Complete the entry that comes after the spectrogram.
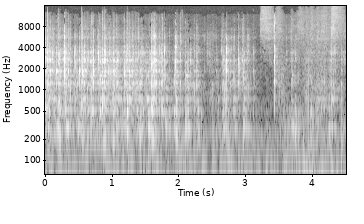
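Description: Long nails tap and scratch rapidly on the body of a large, hollow, metallic pink stainless steel tumbler with a lid and straw. The result is a quiet, irregular run of soft metallic clicks with a short ring around 500 Hz and a scratchy, bright texture. The tapping thins out in the second half, with a brief bright scrape near the end.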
